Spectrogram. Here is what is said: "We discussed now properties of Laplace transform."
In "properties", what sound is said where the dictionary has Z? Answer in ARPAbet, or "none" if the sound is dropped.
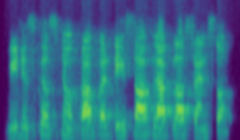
S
